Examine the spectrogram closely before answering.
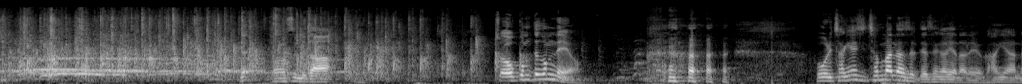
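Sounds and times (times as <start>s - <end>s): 
audience applause: 0.0s - 5.0s
speech: 2.9s - 3.4s, 5.0s - 5.9s, 6.5s - 7.6s, 8.2s - 10.2s
laughter: 6.1s - 7.5s.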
